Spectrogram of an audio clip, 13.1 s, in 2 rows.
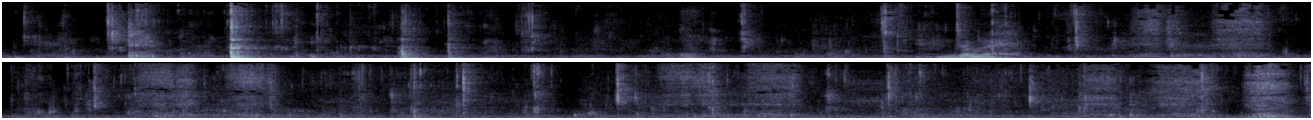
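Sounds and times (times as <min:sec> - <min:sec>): people chewing with wet smacks: 0:00.0 - 0:13.0.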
